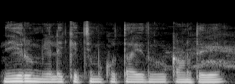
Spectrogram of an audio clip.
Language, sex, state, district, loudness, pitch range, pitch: Kannada, male, Karnataka, Koppal, -16 LUFS, 115-125 Hz, 120 Hz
